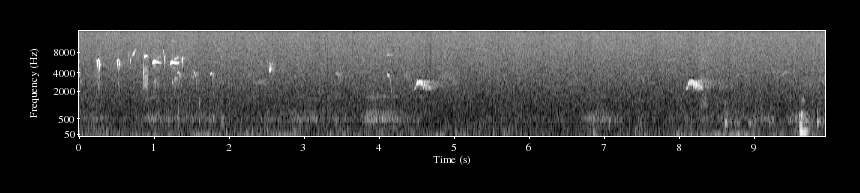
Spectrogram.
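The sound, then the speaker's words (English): A male bird's flight song: faint, high chirps and twittering notes that cluster at the start, then return as scattered short calls over a steady rustling hiss. No one speaks. “Here's the calls of a one of the birds. Flight song of a male.”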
